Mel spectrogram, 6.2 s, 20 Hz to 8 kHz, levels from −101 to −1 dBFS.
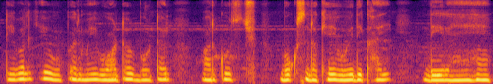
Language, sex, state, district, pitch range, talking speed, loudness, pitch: Hindi, female, Jharkhand, Ranchi, 175-195 Hz, 145 wpm, -14 LUFS, 185 Hz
